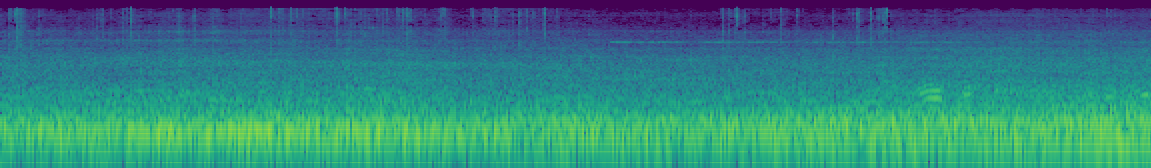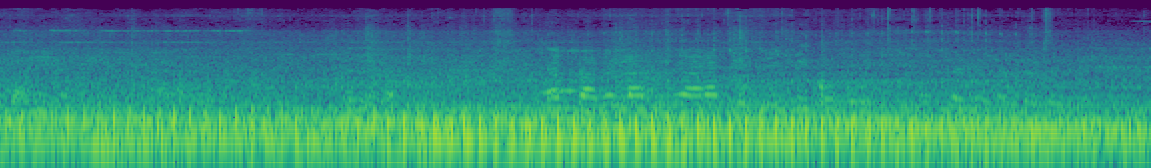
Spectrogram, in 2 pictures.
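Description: A steady low motor drone that grows louder and pulses rapidly and evenly in the second half, with faint voices in the background.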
